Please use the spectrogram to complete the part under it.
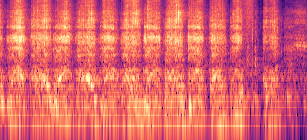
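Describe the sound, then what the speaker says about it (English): A hacksaw cuts through PVC pipe with steady, rhythmic back-and-forth rasping strokes, close and continuous throughout. "I'm just showing you using the hacksaw"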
